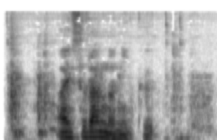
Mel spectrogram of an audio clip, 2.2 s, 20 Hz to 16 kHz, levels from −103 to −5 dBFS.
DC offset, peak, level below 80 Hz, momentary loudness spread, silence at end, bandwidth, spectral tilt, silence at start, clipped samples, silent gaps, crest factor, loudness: under 0.1%; -4 dBFS; -42 dBFS; 17 LU; 0.15 s; 11.5 kHz; -7 dB/octave; 0.05 s; under 0.1%; none; 20 dB; -22 LUFS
